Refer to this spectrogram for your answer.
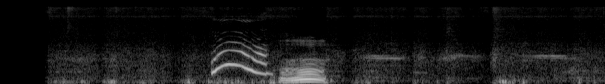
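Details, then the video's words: Baby monkey, a young female being hugged and getting angry in a tantrum: a loud arched squeal falling in pitch, then a harsh lower buzzing cry, with people talking softly around it. "tantrums‼️baby monkey Nomi always gets an gry when I hug her"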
